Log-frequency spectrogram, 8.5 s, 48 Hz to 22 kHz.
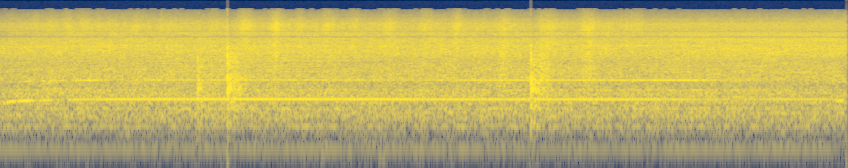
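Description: Festool CT 26 dust extractor running at full speed, sucking through a hose with a brush nozzle to clean dust off a sanding disc. There is a steady airflow rush with a steady motor whine that settles in pitch just after the start, and two sharp knocks, one a couple of seconds in and one about five seconds in.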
